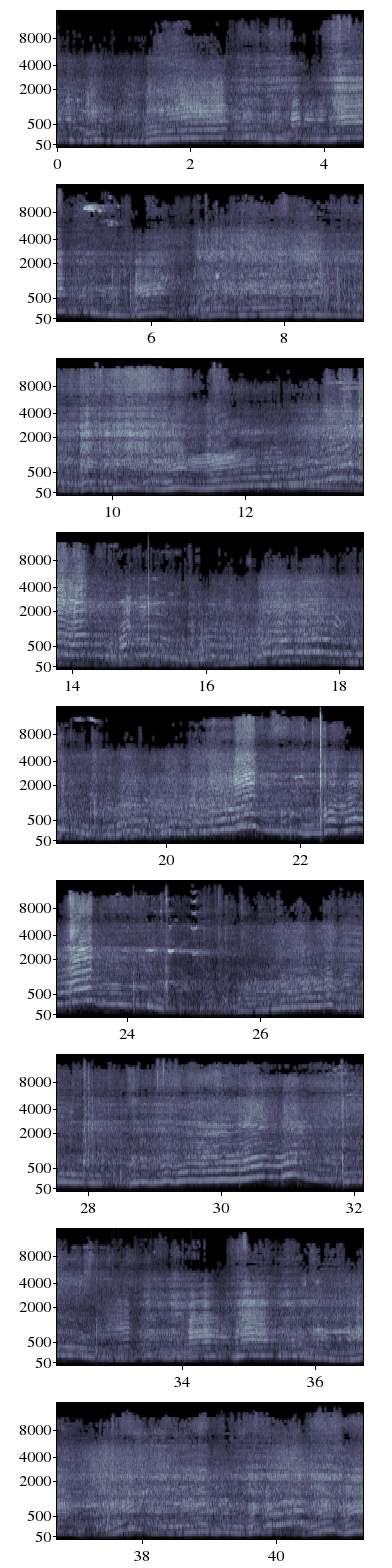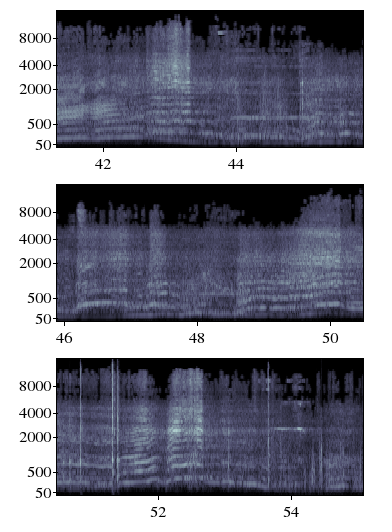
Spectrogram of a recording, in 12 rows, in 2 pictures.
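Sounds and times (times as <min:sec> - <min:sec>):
race car engine revving: 0:00.0 - 0:55.0.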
